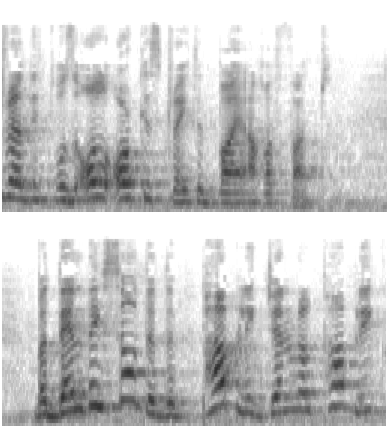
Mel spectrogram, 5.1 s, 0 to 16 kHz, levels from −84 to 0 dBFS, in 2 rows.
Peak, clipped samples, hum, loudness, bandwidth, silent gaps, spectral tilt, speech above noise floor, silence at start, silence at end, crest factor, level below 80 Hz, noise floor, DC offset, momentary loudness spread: -10 dBFS; under 0.1%; none; -27 LUFS; 10.5 kHz; none; -5 dB/octave; 22 dB; 0 s; 0 s; 18 dB; -58 dBFS; -49 dBFS; under 0.1%; 9 LU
